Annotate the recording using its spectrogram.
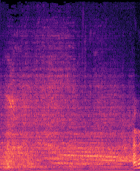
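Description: Soundtrack of a TV drama episode playing: a sudden noisy hit right at the start that trails off under held music tones.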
